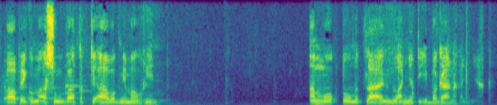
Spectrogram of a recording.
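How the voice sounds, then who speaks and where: An actor playing a selfish straying husband with a Filipino accent, brooding and defiant in a radio drama monologue. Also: male voice, mid-range voice, normal speed, a little mellow, faint music behind, natural voice.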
